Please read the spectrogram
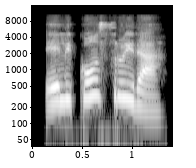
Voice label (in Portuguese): "ele construira", portugues; portugues/verbos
